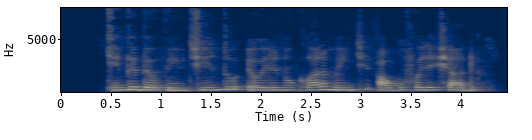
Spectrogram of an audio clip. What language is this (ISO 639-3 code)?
por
